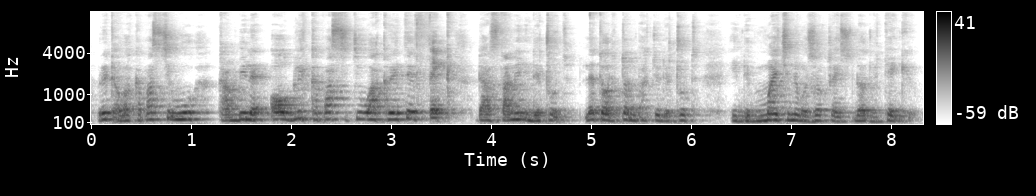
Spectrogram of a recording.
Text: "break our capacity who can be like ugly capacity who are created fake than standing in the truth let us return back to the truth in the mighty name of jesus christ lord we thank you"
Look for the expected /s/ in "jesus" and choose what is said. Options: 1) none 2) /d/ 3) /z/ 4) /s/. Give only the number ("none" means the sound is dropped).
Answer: 1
